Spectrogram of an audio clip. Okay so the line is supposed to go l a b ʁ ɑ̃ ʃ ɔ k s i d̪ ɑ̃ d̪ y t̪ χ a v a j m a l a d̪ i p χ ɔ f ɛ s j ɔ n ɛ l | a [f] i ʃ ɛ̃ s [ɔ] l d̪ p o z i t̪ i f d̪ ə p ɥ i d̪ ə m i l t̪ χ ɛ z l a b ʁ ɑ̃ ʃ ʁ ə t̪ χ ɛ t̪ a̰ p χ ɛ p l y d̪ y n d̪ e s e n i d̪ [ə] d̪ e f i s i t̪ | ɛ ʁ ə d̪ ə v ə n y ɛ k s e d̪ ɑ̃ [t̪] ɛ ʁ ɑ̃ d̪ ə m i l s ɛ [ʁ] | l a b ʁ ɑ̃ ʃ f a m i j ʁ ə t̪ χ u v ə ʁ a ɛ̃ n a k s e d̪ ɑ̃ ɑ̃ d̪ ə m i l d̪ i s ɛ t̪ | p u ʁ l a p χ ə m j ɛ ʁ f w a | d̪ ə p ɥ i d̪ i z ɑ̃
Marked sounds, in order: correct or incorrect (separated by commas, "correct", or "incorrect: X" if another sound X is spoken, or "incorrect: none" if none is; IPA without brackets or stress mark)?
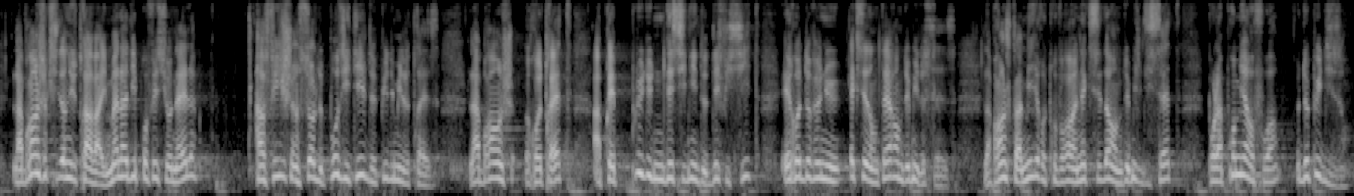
correct, correct, correct, correct, incorrect: z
